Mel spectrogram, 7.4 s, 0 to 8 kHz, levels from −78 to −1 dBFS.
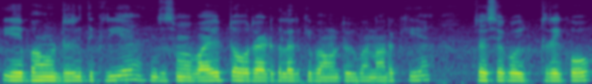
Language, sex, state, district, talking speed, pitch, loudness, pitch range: Hindi, male, Rajasthan, Jaipur, 160 wpm, 135 Hz, -15 LUFS, 130-140 Hz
